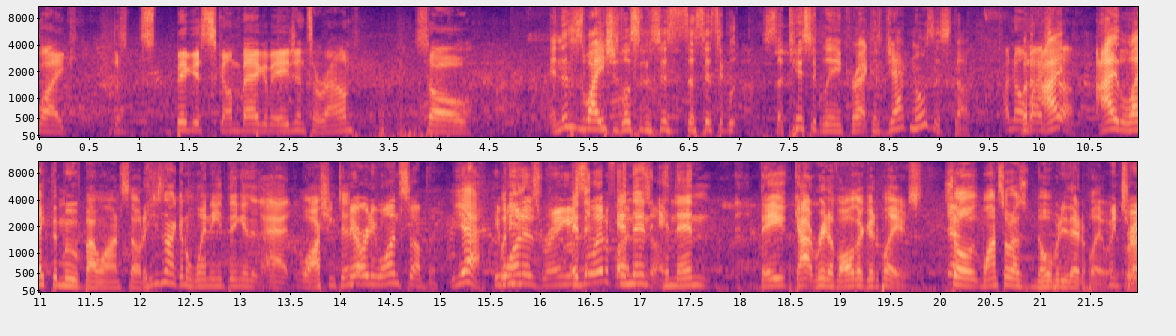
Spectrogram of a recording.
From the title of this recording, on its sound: Live from the Lush Mob 3 on 3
